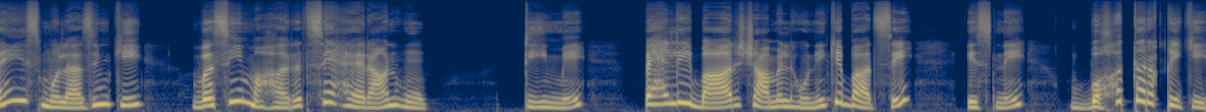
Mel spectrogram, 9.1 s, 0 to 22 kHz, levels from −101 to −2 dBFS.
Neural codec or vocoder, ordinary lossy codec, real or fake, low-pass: autoencoder, 48 kHz, 128 numbers a frame, DAC-VAE, trained on Japanese speech; none; fake; none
